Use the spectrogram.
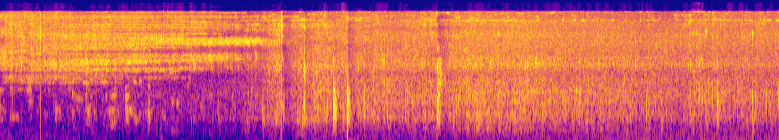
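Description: Finely chopped onions frying in a little oil, a loud continuous sizzle and hiss close up, with a couple of sharp clinks partway through and no voices.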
